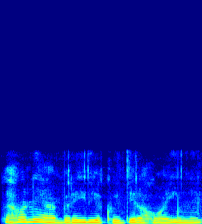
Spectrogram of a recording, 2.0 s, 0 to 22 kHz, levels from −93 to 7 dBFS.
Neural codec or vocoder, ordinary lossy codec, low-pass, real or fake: codec, 16 kHz, 4.8 kbps, FACodec; MP3, 96 kbps; 7.2 kHz; fake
